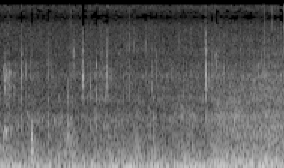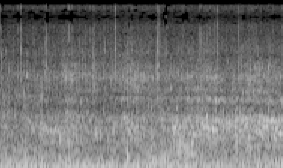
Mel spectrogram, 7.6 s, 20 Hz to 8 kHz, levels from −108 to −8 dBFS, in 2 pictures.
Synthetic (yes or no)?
no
